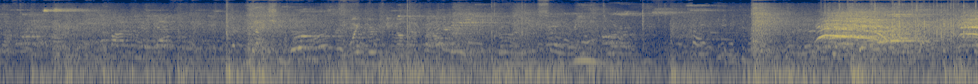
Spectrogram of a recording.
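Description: Basketball bounced a few times on a hardwood gym floor at the free-throw line, under scattered voices echoing in the gym. Near the end come sharp squeaks of sneakers on the hardwood as players move.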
